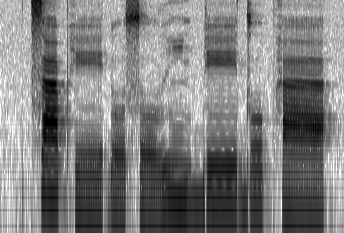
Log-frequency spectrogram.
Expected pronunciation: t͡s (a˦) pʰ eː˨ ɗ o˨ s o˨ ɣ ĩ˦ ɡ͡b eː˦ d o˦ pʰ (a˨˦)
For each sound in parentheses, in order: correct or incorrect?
correct, incorrect: a˦

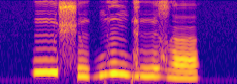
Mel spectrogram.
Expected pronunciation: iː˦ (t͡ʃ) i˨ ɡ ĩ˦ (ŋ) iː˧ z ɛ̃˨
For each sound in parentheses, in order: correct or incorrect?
incorrect: ʃ, incorrect: ɡ

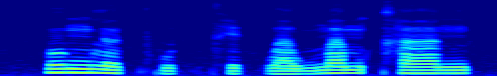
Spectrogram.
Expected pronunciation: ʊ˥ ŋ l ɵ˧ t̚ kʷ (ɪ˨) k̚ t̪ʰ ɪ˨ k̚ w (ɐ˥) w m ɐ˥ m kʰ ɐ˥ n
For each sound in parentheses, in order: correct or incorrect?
correct, incorrect: ɐ˨˧

